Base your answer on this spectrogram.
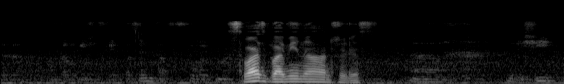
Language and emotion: Russian, neutral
